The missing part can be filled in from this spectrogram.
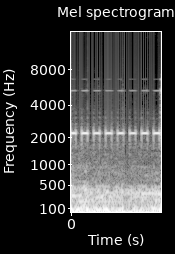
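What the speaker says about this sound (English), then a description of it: "Thanks to the beeps and automatic braking system, this car stops on its own in time." Rapid, high-pitched electronic car collision warning beeps repeat in quick succession over a loud low engine rumble, close and insistent, as the automatic braking system stops the car.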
